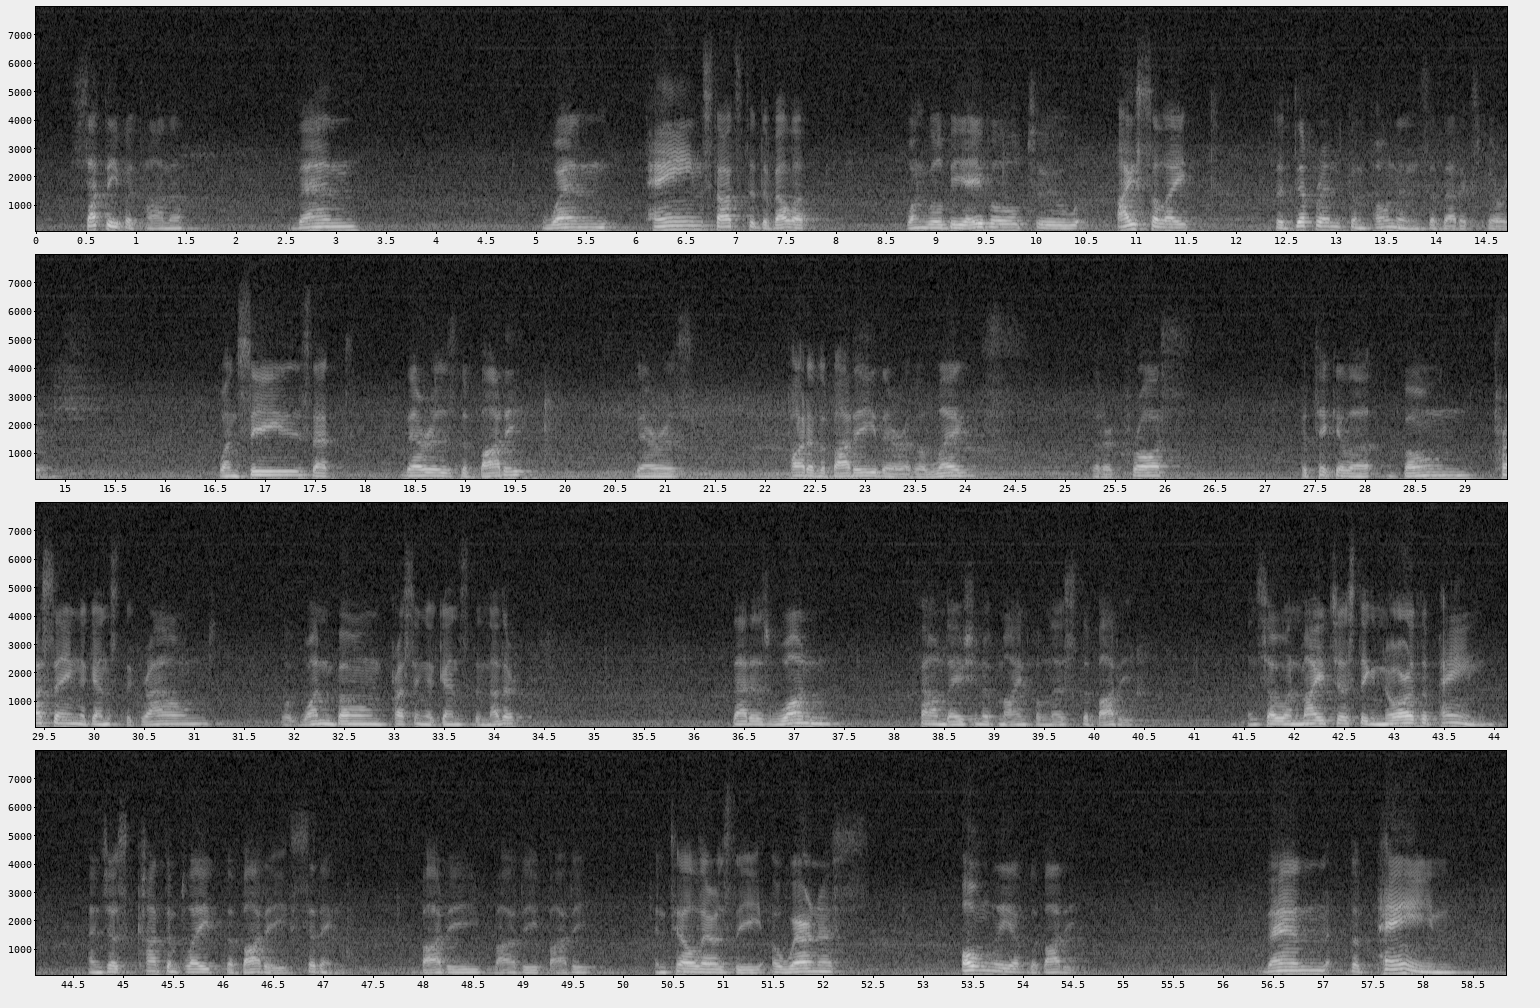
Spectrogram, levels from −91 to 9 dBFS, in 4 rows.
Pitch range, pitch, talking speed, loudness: 95-110 Hz, 100 Hz, 90 wpm, -22 LUFS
